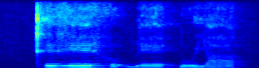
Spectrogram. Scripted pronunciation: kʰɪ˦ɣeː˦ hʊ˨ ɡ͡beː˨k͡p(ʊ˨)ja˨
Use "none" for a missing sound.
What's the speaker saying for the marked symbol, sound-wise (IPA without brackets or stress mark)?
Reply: u˨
